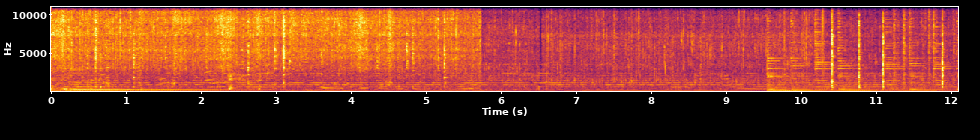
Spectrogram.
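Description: Food for a Goje Sabz stew sizzles in a pan outdoors during a raging storm, with a steady loud frying hiss, stirring scrapes and a low background hum that jumps near the end.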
